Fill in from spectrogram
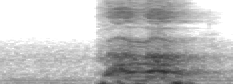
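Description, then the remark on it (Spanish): A pet dog named Toby, which had never barked before, barks frantically at night at home: a short, gruff, fairly loud double burst lasting about half a second, with quiet before and after. “Pero, no te explico ladrando desesperado como si vos hubiera un ladrón adentro de mi casa.”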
